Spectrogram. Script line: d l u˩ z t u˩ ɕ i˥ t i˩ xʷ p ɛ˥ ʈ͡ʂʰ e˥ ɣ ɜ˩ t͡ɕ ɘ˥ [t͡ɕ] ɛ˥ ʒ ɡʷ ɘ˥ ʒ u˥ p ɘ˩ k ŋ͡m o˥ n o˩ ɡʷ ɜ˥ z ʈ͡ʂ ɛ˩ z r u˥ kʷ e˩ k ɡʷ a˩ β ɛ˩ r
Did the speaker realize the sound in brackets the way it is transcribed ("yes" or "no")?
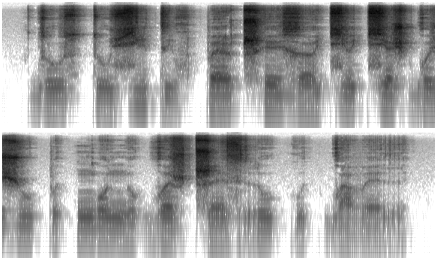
yes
